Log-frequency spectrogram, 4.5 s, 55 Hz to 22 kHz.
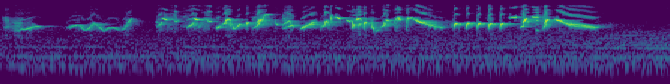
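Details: Mule goldfinch hybrid from 2018 delivering a continuous fast warble of high, twisting notes and chattering trills for about four seconds, over a faint constant hum.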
